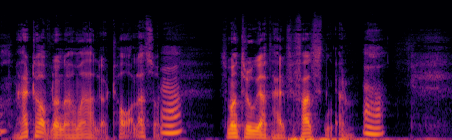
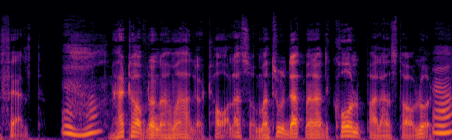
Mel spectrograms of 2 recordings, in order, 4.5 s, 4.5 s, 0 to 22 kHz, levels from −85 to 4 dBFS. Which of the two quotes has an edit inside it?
first; 1 cut; at 1.6 s

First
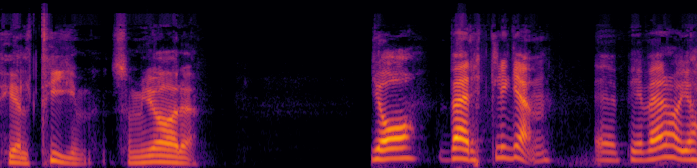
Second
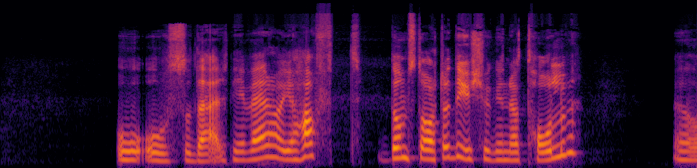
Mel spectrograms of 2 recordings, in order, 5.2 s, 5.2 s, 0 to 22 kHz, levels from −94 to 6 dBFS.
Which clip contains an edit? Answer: second; 1 cut; at 1.7 s

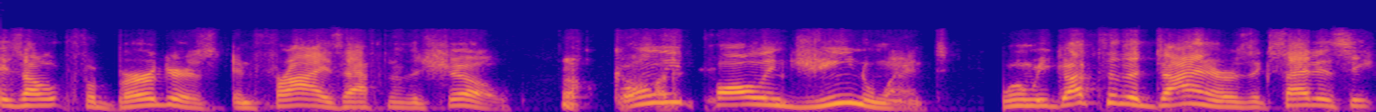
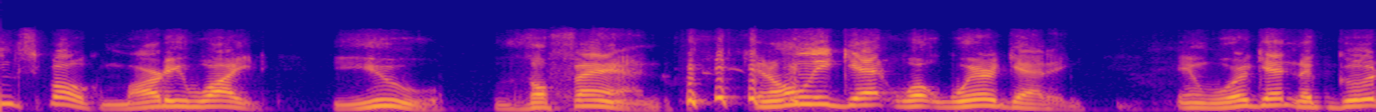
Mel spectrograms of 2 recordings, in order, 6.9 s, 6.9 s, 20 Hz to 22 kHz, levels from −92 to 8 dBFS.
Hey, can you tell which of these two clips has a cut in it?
first; 1 cut; at 4.9 s

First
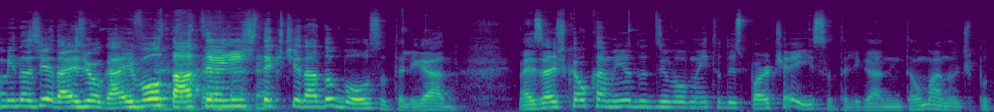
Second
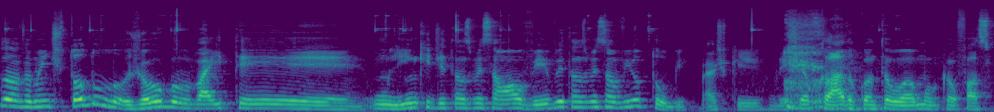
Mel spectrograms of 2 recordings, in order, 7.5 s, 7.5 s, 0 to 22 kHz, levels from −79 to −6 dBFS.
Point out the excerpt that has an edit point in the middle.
second; 1 cut; at 5.2 s

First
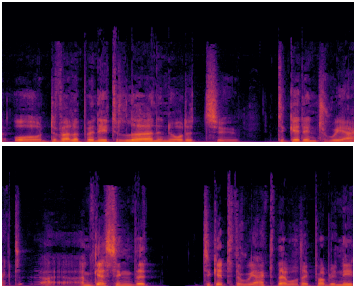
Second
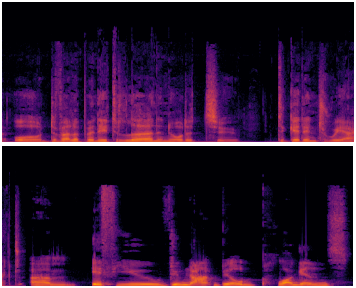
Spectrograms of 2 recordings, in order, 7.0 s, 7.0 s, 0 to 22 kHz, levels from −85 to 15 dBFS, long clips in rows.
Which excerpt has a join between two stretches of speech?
second; 1 cut; at 3.8 s

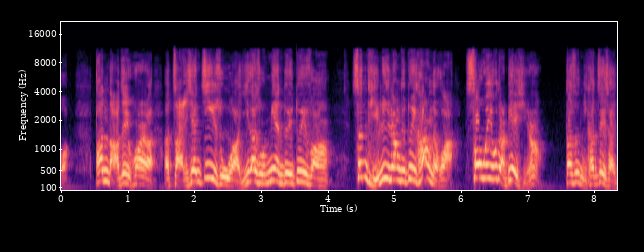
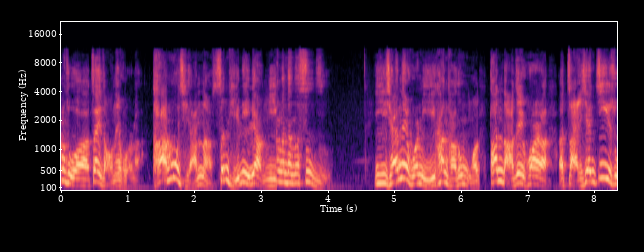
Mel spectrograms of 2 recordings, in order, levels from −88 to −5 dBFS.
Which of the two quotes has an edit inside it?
second; 2 cuts; at 3.2 s, 6.3 s

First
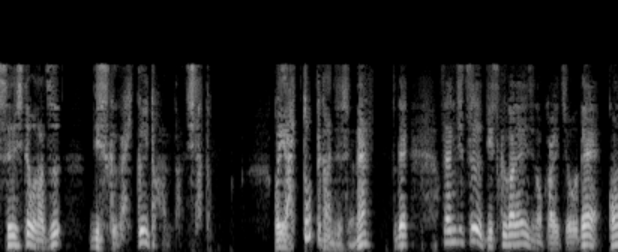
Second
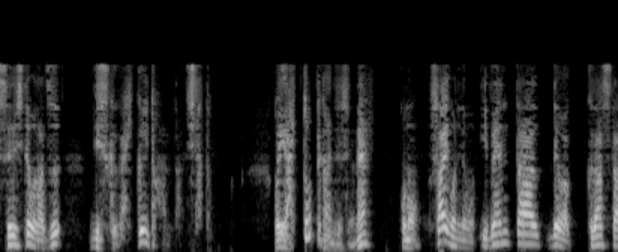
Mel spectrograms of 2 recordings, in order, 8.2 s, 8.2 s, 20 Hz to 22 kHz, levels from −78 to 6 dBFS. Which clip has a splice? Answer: first; 1 cut; at 5.2 s

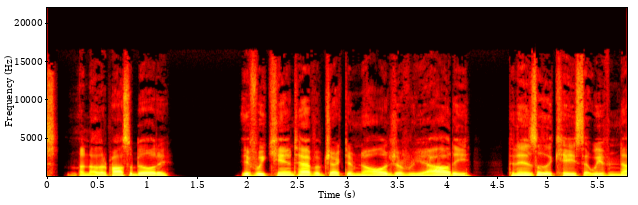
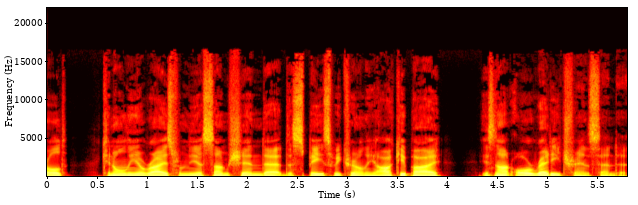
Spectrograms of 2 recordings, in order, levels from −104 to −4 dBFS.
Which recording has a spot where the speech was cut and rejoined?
first; 1 cut; at 4.9 s

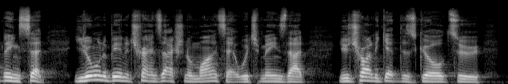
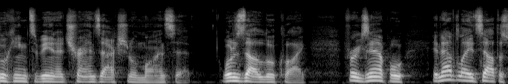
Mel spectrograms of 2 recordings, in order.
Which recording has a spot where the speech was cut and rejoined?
second; 1 cut; at 3.3 s

